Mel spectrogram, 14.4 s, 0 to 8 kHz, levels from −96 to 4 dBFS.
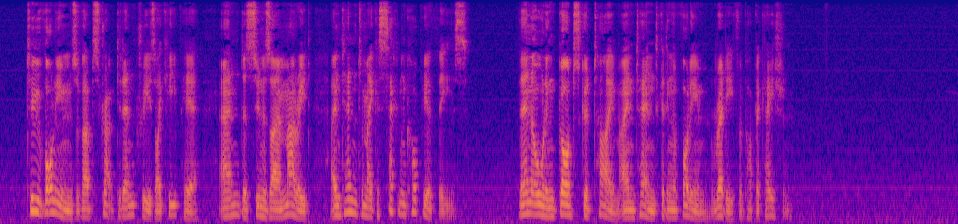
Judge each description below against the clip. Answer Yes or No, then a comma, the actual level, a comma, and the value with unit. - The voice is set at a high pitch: No, low, 115 Hz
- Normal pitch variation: No, wide, 6.1 semitones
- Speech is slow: No, average, 160 wpm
